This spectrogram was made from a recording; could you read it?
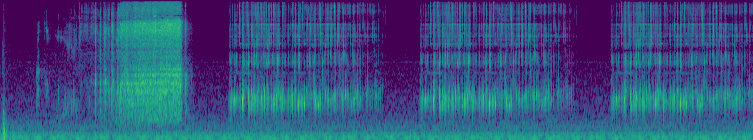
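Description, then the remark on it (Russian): A coffee machine hums steadily as coffee is made for breakfast, starting with a loud hissing burst followed by three long, evenly spaced gushes of liquid pouring, each stopping briefly before the next. No one speaks. “Так, вот завтрак. Сейчас кофе сварю.”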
